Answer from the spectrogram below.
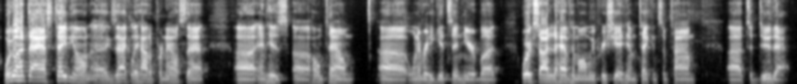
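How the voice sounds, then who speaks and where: A man's voice: mid-range voice, steady tone, a bit bright, clean tone. A man hosting a live sports show, talking casually with frequent "uh"s and restarts. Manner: halting, many fillers and restarts. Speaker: podcast host. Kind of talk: casual live-stream chat.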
